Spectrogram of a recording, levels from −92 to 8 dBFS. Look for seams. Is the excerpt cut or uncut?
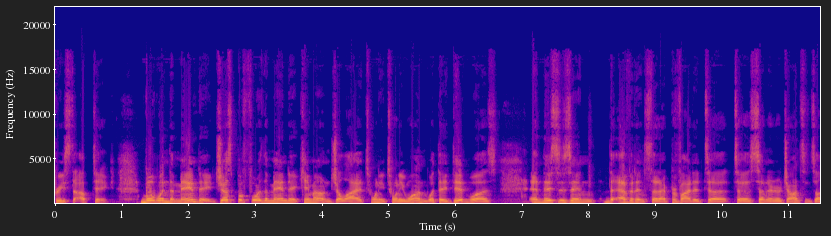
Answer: uncut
